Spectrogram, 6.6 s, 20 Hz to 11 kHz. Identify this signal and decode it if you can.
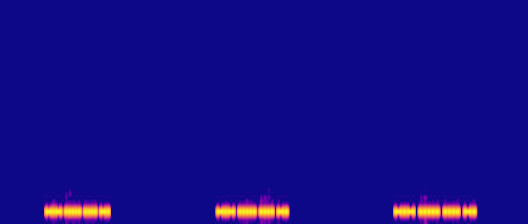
Morse code, heard as a keyed tone, about 54 wpm, 700 Hz. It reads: K5HN K5HN K5HN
